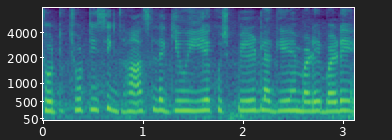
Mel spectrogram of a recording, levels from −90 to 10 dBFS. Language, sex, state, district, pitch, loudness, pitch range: Hindi, female, Chhattisgarh, Rajnandgaon, 265 Hz, -14 LUFS, 255-275 Hz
